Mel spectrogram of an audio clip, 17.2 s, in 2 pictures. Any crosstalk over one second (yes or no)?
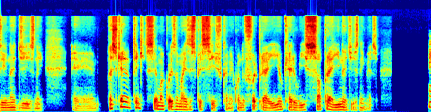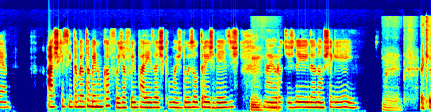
no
